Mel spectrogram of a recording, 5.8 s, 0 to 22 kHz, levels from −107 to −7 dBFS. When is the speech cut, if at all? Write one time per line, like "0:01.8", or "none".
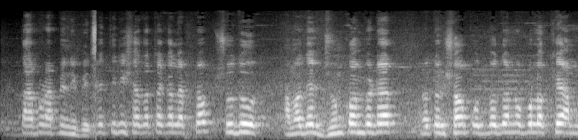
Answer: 0:00.9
